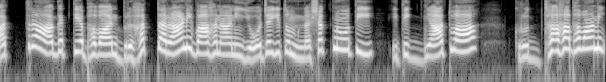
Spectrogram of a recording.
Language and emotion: Sanskrit, angry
